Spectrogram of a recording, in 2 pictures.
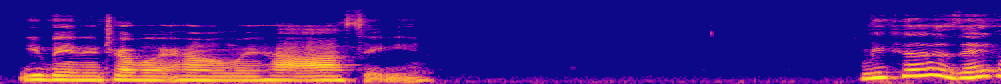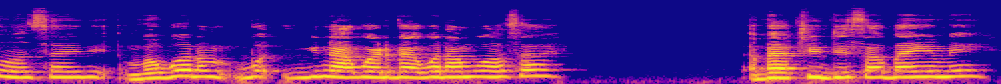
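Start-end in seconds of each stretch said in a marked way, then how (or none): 4.3-10.0 put-on high, loud and indignant, as God rebuking a child; God scolding. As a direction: voice God's hurt outrage, pitched up. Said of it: "That's what God is saying".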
